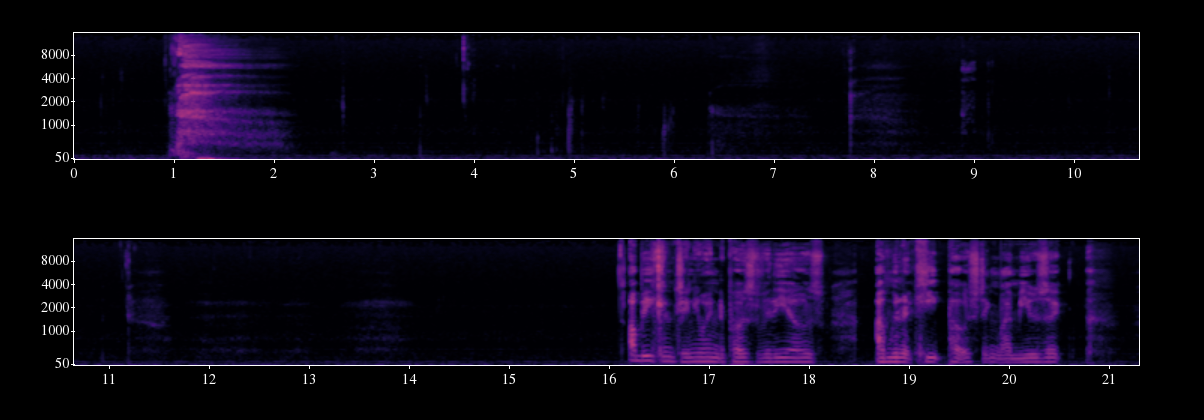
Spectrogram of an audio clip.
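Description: A man speaks close to a microphone in a calm, deep voice.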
